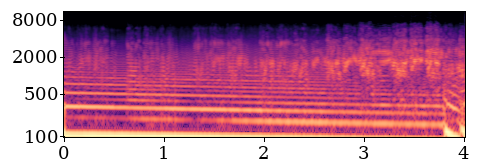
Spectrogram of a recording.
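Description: Electronic DJ track played loud through a large speaker stack of bass cabinets and horn loudspeakers: a long, held deep bass note with tones slowly sliding down above it, changing just before the end.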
